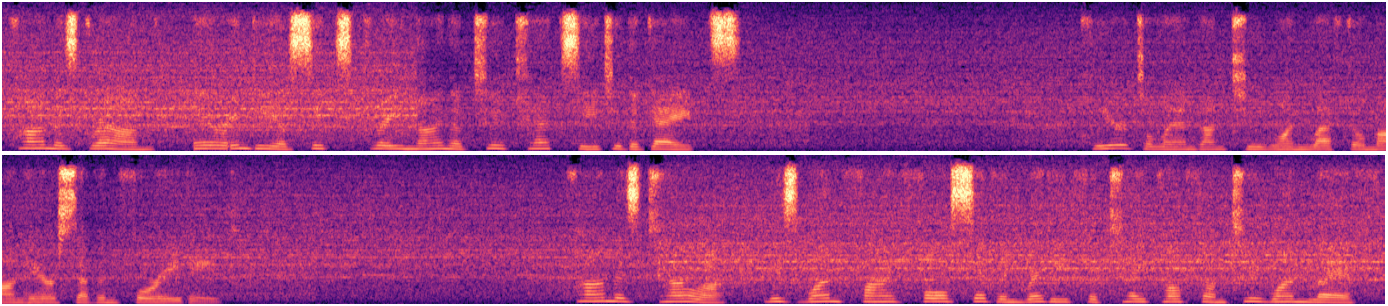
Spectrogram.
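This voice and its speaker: Female actor as airline pilot, radio phraseology, medium pitch, businesslike, clear hiss and engine-like noise. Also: moderate pace, close to an everyday voice.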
